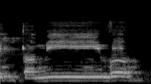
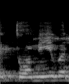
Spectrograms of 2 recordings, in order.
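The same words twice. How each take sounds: First: तमेव as ta-meee-va, drawn out; correct ta start. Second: त्वमेव quickly, opening with "tva"; mistaken tva start. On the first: Teacher showing how it must be said, slow demo. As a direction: hold the long e in तमेव, plain t. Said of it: "तमेव ऐसा बोलना है". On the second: Teacher warning against the mistake, quick "tva" demo. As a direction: add a v after the t in त्वमेव. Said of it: "त्वमेव नहीं बोलेंगे". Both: Shown as a demonstration.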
